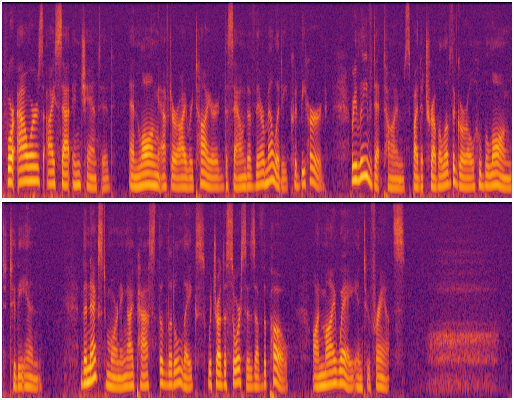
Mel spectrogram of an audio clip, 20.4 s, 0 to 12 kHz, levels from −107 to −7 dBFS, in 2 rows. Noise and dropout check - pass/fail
fail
